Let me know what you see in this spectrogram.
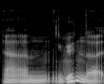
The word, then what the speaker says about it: Gunda: Günther ist ein Film, ich habe das jetzt mal betont norwegisch ausgesprochen, Gunda wird er geschrieben.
